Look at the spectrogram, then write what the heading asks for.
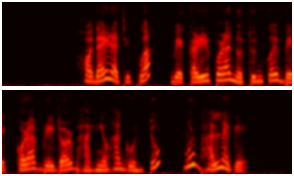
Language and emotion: Assamese, happy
